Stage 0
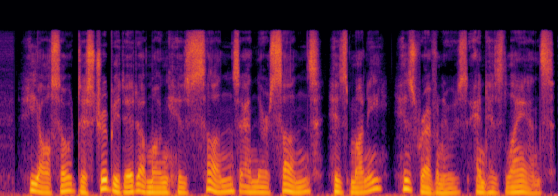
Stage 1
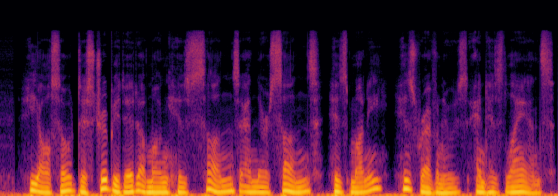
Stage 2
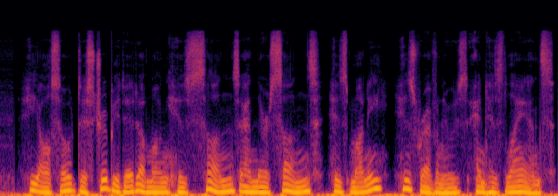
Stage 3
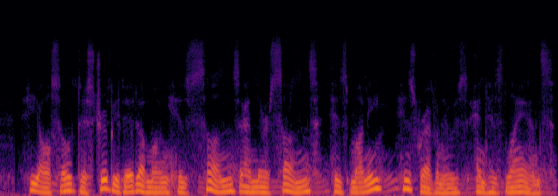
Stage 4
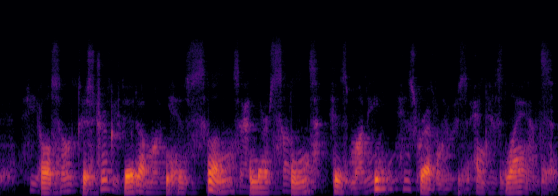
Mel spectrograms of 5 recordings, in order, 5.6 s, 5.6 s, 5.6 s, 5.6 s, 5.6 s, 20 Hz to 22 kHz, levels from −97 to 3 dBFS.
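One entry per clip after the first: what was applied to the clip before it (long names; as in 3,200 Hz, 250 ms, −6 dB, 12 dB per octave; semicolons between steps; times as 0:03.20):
spectral tilt −4 dB per octave; level −7 dB
brickwall limiter −11.5 dBFS, peak gain reduction 10 dB
resonant band-pass 460 Hz, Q 0.71; repeating echo 198 ms, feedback 23%, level −19 dB; level −5 dB
auto-filter high-pass saw up 2.4 Hz 400–1,700 Hz; on a send at −9.5 dB: convolution reverb, pre-delay 3 ms; on the sum: level −3.5 dB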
